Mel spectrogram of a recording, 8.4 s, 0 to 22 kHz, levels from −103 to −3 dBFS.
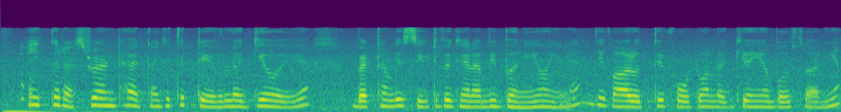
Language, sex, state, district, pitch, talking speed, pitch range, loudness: Punjabi, female, Punjab, Pathankot, 215 Hz, 185 wpm, 200-235 Hz, -18 LUFS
